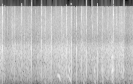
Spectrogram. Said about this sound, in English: So thank you so much for coming, and let's give a big round of applause to my questioners.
